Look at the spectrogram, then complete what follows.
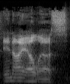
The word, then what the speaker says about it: Nils: The original one is done by Nils Ham. Or Niles? I think it's Nils. Nils. It's Nils.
